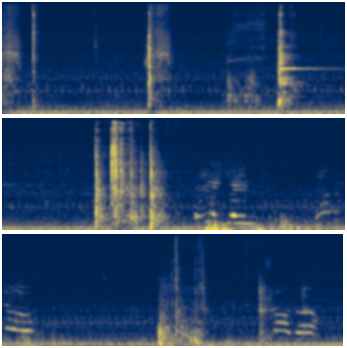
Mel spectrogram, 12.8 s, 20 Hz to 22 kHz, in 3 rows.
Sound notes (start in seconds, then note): 0.1 tool buzzes; 3.6 metal clunking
